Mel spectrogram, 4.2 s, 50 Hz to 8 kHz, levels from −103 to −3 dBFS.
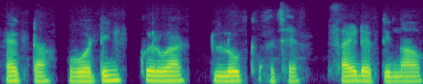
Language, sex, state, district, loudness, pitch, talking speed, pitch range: Bengali, male, West Bengal, Malda, -17 LUFS, 130 Hz, 125 wpm, 125-130 Hz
